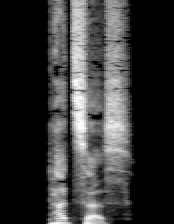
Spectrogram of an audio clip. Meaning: genitive singular of Patzer
- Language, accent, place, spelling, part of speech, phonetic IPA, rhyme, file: German, Germany, Berlin, Patzers, noun, [ˈpat͡sɐs], -at͡sɐs, De-Patzers.ogg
